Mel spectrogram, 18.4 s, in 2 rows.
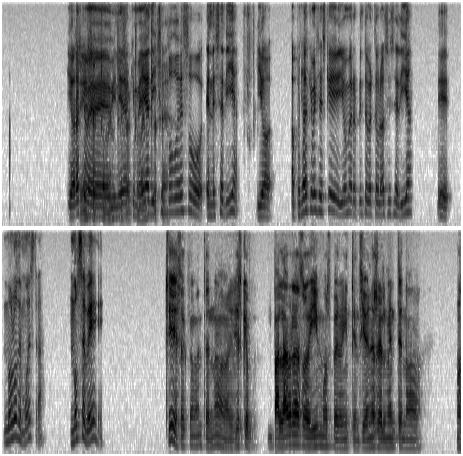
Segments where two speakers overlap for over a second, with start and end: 1.5-3.4

